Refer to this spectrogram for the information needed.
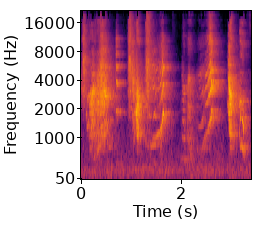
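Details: Talking Alexandrine parakeet (Urdu/Hindi speech) uttering four rough, hoarse syllable groups with sliding tones, each about half a second long, separated by brief gaps.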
